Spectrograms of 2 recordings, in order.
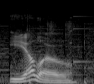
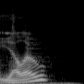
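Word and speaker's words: Iello: um one game from i guess it's called yellow but it's spelled i-e-l-l-o we would call it yellow but i i okay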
